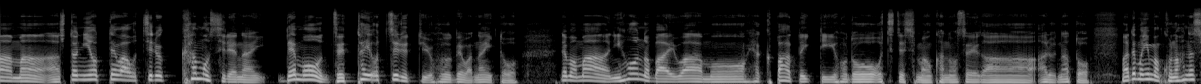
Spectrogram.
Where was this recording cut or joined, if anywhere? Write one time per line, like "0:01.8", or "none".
none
